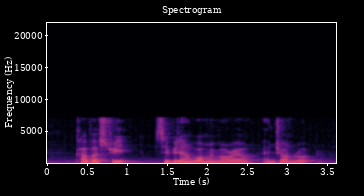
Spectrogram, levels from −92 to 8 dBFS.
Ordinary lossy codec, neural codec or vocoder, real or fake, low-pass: MP3, 64 kbps; none; real; 7.2 kHz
